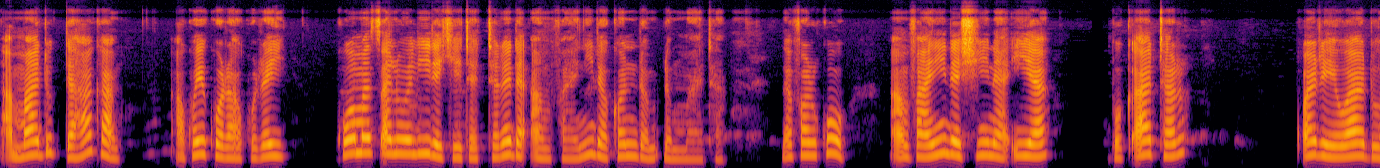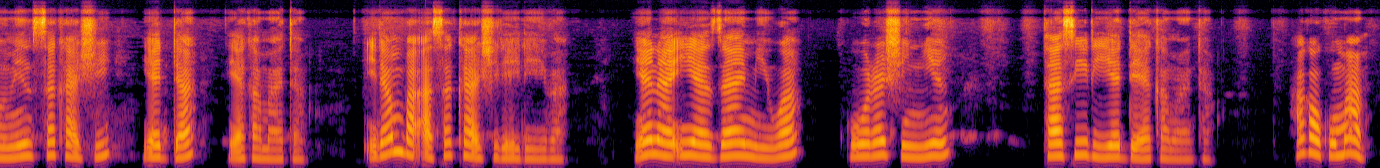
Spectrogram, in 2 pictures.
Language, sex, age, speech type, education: Hausa, female, 60+, spontaneous, tertiary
